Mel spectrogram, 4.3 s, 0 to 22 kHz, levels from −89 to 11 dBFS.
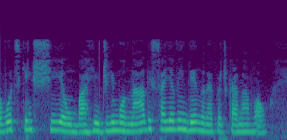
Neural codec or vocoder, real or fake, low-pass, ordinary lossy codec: none; real; none; none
